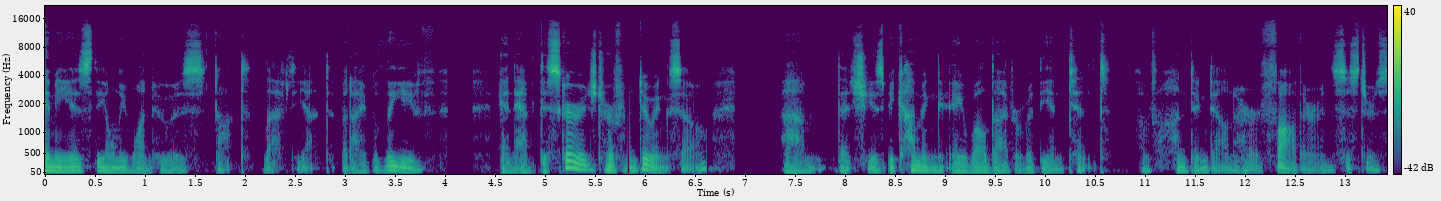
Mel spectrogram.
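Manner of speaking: very hushed voice. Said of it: "very hushed".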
